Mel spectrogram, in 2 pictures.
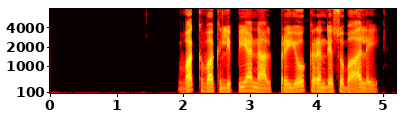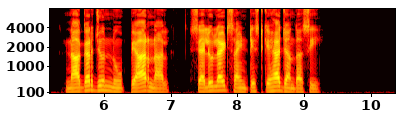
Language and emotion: Punjabi, neutral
